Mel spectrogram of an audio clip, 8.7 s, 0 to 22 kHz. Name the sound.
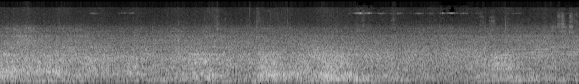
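Velocity 73 airliner departing Brisbane airport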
